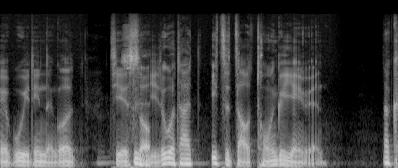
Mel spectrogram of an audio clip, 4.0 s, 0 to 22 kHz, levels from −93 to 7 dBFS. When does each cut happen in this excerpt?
1.5 s

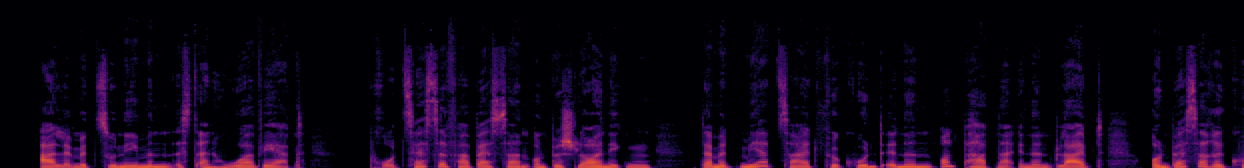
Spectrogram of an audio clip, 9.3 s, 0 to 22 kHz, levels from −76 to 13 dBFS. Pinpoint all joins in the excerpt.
2.7 s

